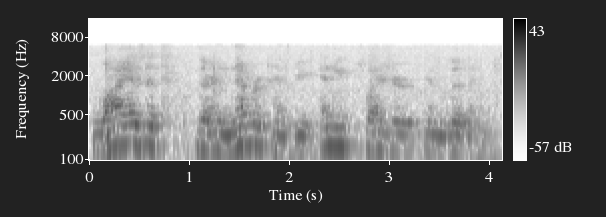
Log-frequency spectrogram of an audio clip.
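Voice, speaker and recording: A man's voice: mid-range voice, expressive, unhurried, close to an everyday voice. A man playing a worn-out, despairing Depression-era tenant farmer in a plaintive staged reading with rural folk phrasing. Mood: weary, despairing. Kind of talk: readers theater dramatic monologue. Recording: distant mic, echoey room, faint noise, dull.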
